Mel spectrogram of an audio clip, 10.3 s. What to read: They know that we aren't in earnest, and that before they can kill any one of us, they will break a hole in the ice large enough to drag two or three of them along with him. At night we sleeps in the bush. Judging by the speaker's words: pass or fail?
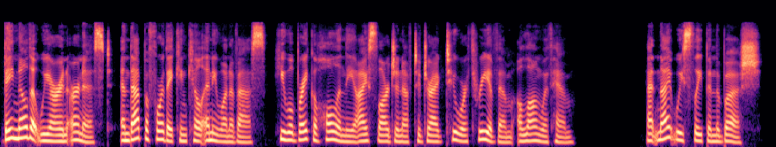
fail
